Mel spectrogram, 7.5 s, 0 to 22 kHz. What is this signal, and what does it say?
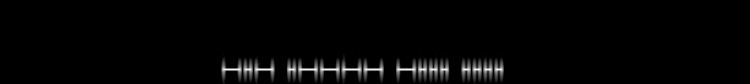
Morse code, heard as a keyed tone, about 22 wpm, 700 Hz. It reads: K1BH
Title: USA Call Signs - 4 Characters - Repeated 3x - 22wpm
